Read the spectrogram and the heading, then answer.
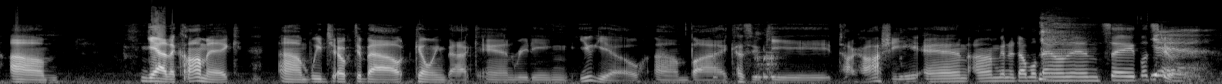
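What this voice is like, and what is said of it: Hoarse, fading voice from cold. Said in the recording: “losing my voice. I've had a cold for like ... 2 weeks.”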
